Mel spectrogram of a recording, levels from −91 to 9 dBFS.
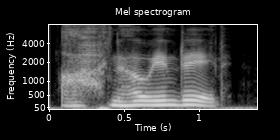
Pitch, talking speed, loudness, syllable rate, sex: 145 Hz, 130 wpm, -13 LUFS, 3.9 syllables/s, male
